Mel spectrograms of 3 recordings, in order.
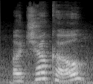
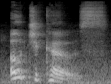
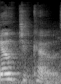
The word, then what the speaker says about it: Ochocos: actually, and the name of it is not Ochoko or Okoko, which I actually heard on the internet as a pronunciation, but it is called the Ochocos, or the Ochoko Mountains, the Ochocos.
